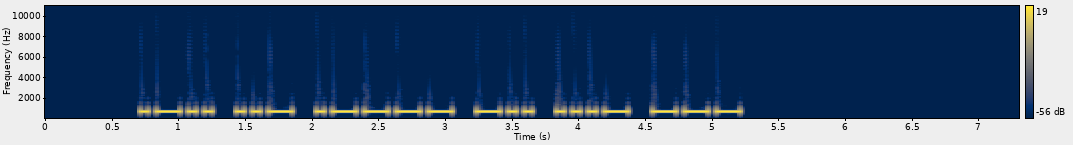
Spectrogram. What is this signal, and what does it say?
Morse code, heard as a keyed tone, about 20 wpm, 700 Hz. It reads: LU1DVO
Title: DXCC-100 Call Signs - 6 Characters - 20wpm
